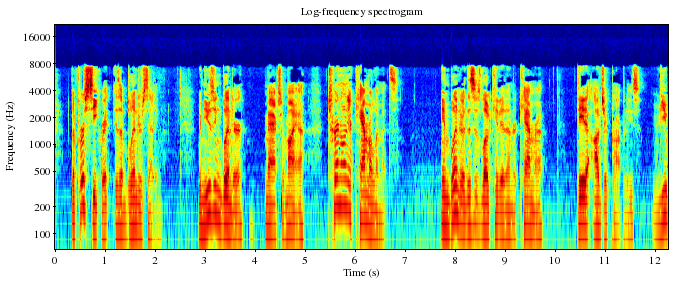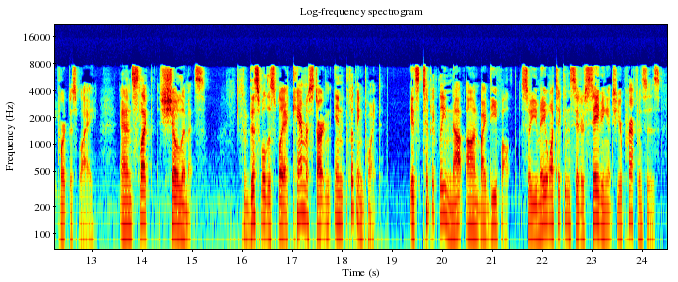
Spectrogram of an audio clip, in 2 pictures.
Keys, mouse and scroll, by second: 1.1 click, 1.2 typing, 2.4-4.7 middle drag, 4.6 typing, 5.9 click, 9.8 click, 11.7 click, 17.2-19.3 shift+middle drag, 20.5 middle click, 21.0 click, 21.2 middle click, 21.5 shift+click, 22.0 shift+middle click.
